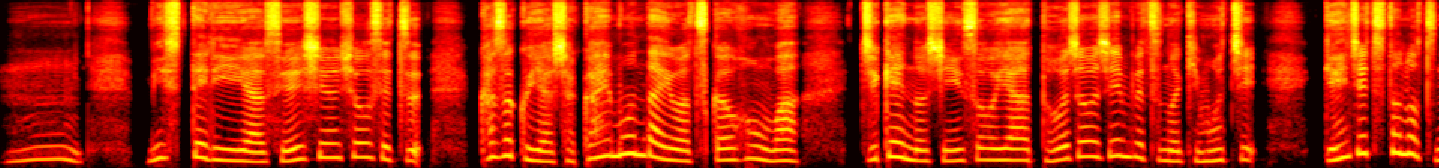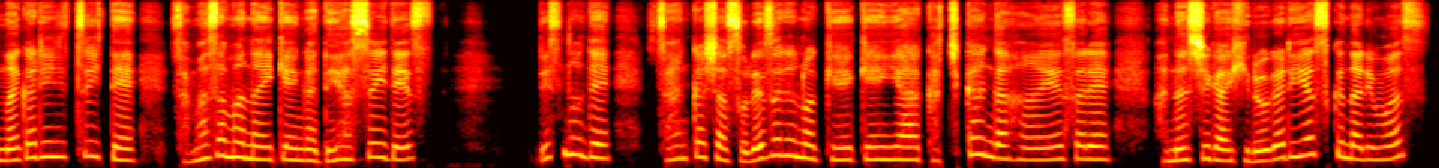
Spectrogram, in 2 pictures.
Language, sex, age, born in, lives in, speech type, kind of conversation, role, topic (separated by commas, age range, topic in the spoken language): Japanese, female, 35-39, Japan, Japan, read, expert-assistant, expert, 「文学作品について『感想』と『批評』はどう違うんですか？」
